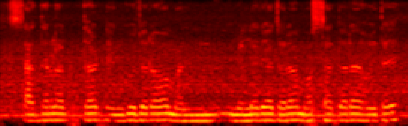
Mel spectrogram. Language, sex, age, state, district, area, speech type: Odia, male, 18-30, Odisha, Jagatsinghpur, rural, spontaneous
